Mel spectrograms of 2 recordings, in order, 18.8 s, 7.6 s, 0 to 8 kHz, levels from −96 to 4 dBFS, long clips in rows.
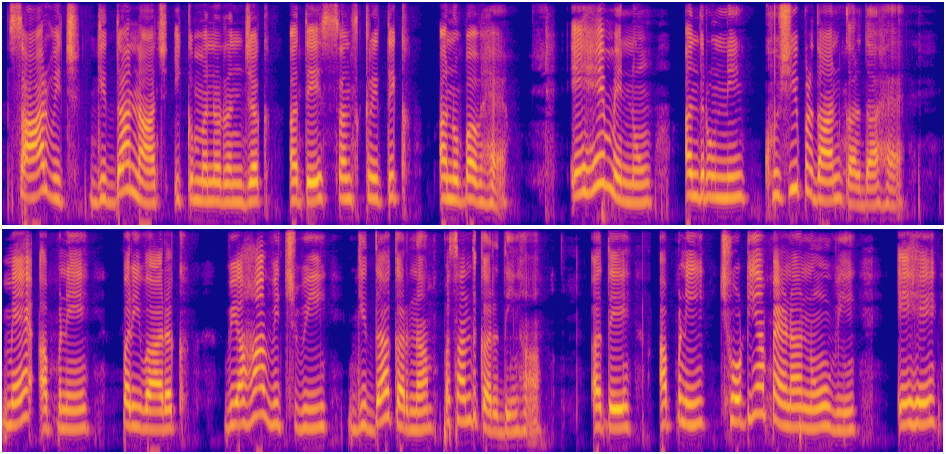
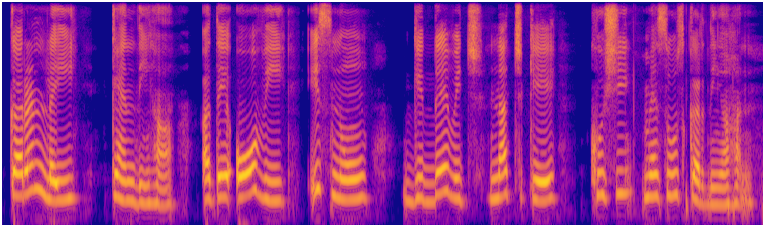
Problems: none marked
